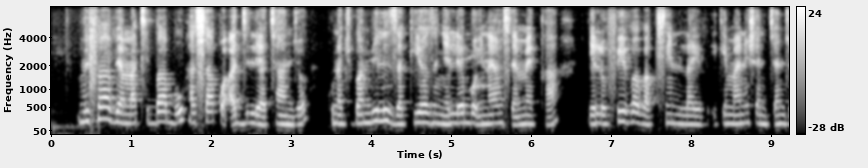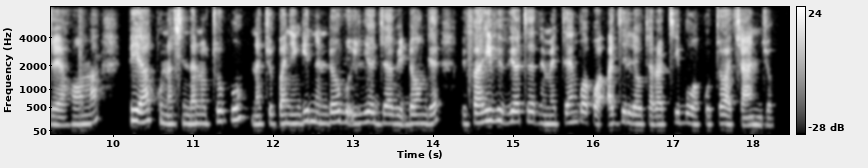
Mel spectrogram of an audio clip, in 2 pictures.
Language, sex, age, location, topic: Swahili, female, 25-35, Kisumu, health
